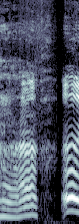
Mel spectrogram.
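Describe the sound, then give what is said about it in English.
A person yawns with a long, drawn-out voiced groan, then a brief quiet break and more voicing. “yawn time. That was... I've been stifling that yawn for ages.”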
